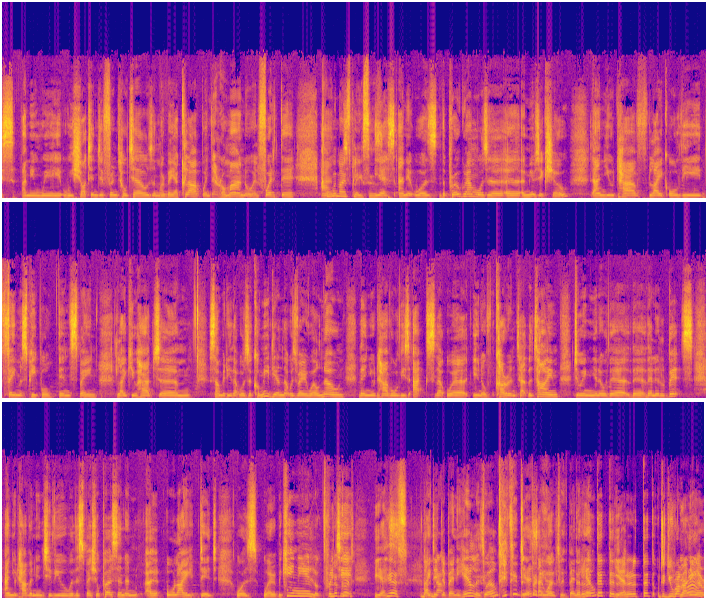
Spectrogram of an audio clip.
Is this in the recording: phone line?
no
